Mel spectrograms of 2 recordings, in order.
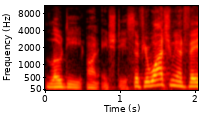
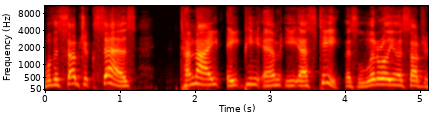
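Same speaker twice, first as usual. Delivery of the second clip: worked-up, heated, fired-up voice, pitched high; 7 semitones higher than usual. Complaining that the answer is already in the subject line: fired up. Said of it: "So you can see I'm getting fired up right now".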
